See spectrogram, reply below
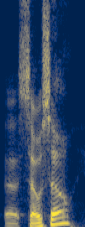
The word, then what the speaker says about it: Psopso: Yeah, and the dog's real name is So-So. It's spelled P-S-O-P-S-O in real life.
